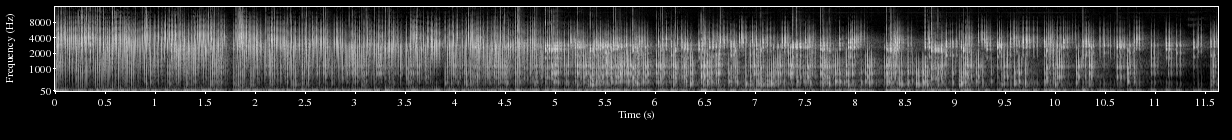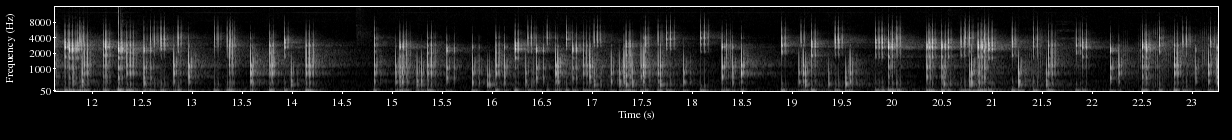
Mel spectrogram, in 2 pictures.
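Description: Contemporary electroacoustic ensemble music with electronics: a dense, crackling noise texture made of rapid clicks that thins out after about ten seconds into sparser, separate clicks, almost dropping away for a moment midway.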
